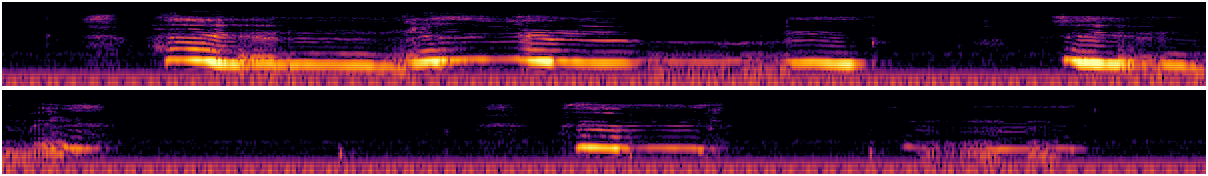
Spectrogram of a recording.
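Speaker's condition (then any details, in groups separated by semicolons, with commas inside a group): Cerebral palsy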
